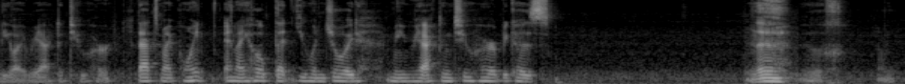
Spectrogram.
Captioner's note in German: grunzt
